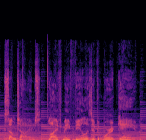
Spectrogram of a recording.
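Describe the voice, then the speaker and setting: A man at a fairly slow pace over loud background music, in a dry sound with no echo. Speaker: radio personality doing voiceover. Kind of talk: movie trailer narration. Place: studio.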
